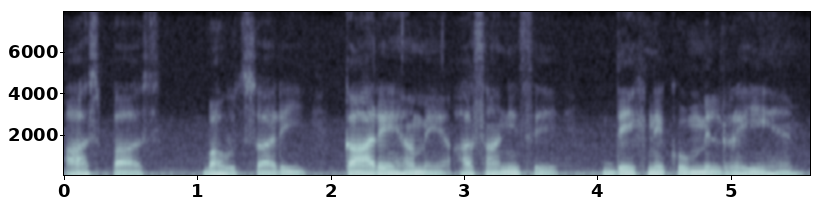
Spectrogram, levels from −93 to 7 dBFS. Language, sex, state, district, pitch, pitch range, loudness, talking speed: Hindi, male, Uttar Pradesh, Lalitpur, 115 Hz, 110-125 Hz, -18 LUFS, 130 wpm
